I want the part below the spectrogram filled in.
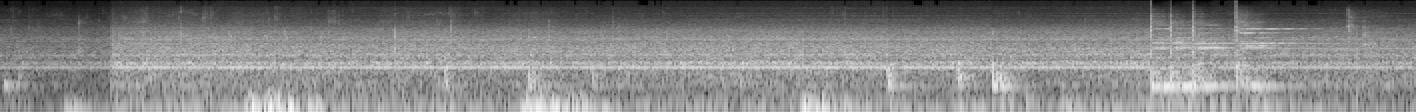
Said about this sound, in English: you can hear that whirring. Well, that whirring is the fan underneath keeping everything cool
